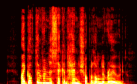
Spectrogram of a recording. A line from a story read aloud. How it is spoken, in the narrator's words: said Saccharissa nervously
